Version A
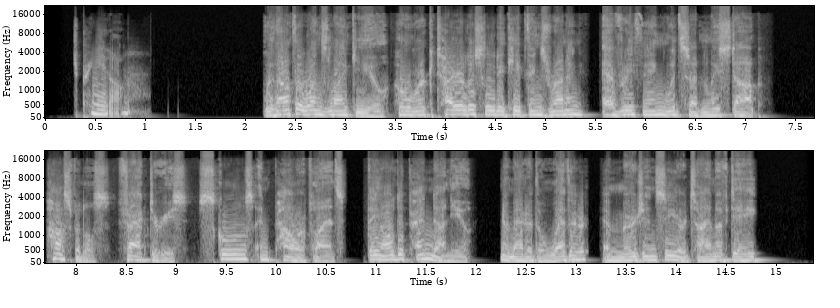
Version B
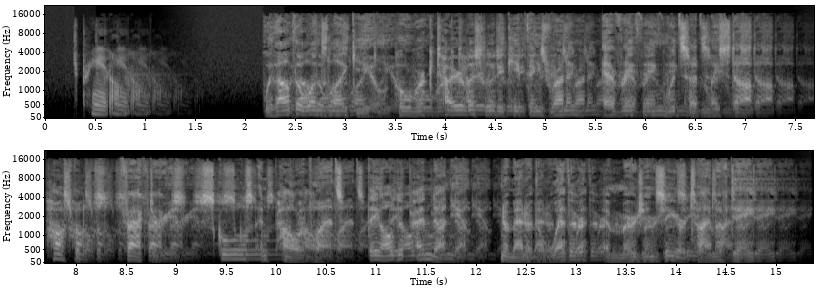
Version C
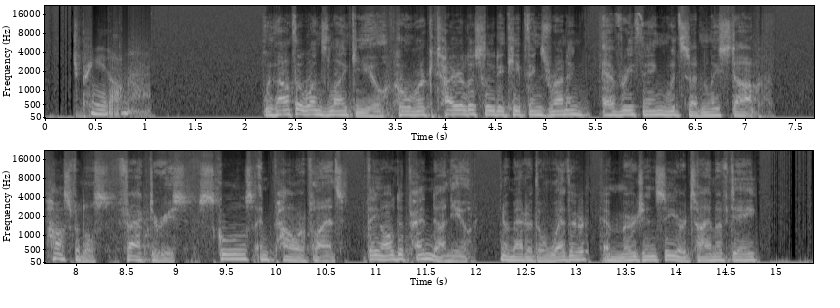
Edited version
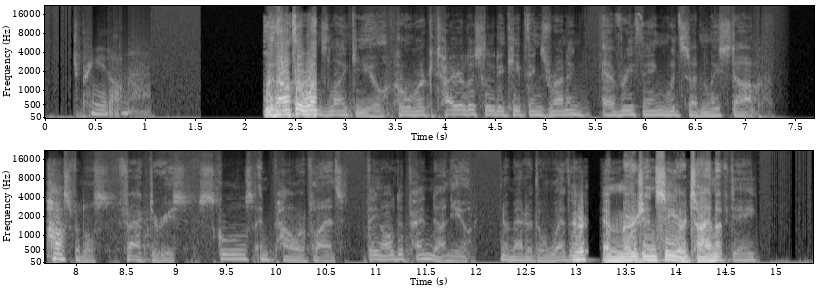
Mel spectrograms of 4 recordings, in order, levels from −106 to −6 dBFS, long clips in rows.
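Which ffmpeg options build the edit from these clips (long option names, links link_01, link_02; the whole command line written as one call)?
ffmpeg -i take0.wav -i take1.wav -i take2.wav -filter_complex "[0:a]asplit=3[link_01][link_02][link_03];[2:a]asplit=4[link_04][link_05][link_06][link_07];[link_04]atrim=end=1.562[link_08];[link_01]atrim=start=1.558:end=2.722[link_09];[link_05]atrim=start=2.718:end=7.46[link_10];[link_02]atrim=start=7.22:end=7.94[link_11];[link_06]atrim=start=7.7:end=13.02[link_12];[link_03]atrim=start=12.96:end=14.47[link_13];[link_07]atrim=start=14.41[link_14];[link_08][link_09]acrossfade=duration=0.004:curve1=hsin:curve2=hsin[link_15];[link_15][link_10]acrossfade=duration=0.004:curve1=hsin:curve2=hsin[link_16];[link_16][link_11]acrossfade=duration=0.24:curve1=tri:curve2=tri[link_17];[link_17][link_12]acrossfade=duration=0.24:curve1=tri:curve2=tri[link_18];[link_18][link_13]acrossfade=duration=0.06:curve1=tri:curve2=tri[link_19];[link_19][link_14]acrossfade=duration=0.06:curve1=tri:curve2=tri" out.wav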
